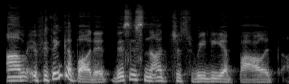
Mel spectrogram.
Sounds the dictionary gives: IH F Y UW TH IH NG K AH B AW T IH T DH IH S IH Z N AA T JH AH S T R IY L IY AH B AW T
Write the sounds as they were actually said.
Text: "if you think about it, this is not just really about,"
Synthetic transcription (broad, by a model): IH F Y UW T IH NG K AH B AW T IH T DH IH S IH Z N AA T JH AH S T R IY L IY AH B AW T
